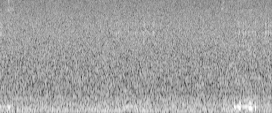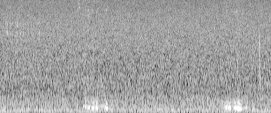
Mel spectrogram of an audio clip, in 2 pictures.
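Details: Butters, a pet cat, sleeps indoors and snores: short, low, rough breaths rise from a steady hiss about every two and a half seconds, three clear snores in all, in a quiet small room.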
